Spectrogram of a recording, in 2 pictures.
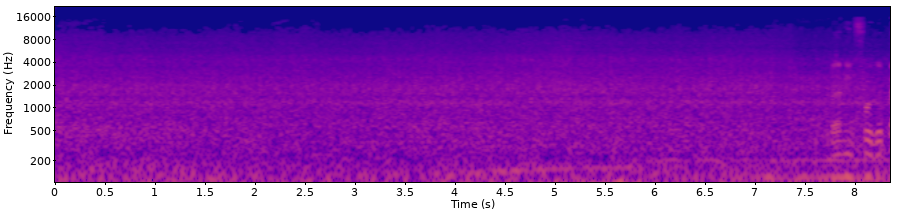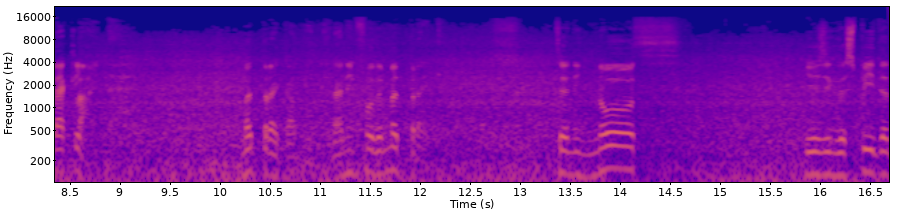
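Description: A boat's outboard engine roars over the water.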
